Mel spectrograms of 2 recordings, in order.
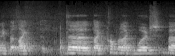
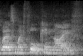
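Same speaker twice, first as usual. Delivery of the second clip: ordinary talk, nothing marked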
